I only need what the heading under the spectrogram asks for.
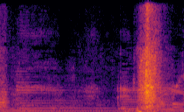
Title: Crazy sneezing 🤧 #trending #trend #animals #funny #pets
